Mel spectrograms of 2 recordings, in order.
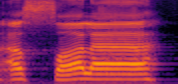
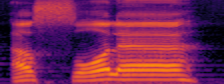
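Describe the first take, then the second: First: As-shalah with a thin light alif, like asalah; wrong thin reading. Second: As-shalah said slowly with a thick alif, like asolah; correct heavy reading. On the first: Teacher shows students the wrong thin reading. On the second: Teacher gives the correct heavy reading after the wrong one. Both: Shown as a demonstration. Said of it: "bukan as-shalah".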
